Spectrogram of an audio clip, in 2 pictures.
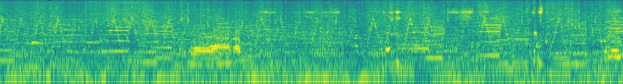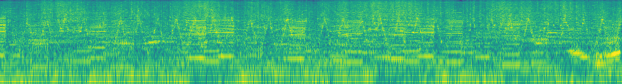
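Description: Experimental electronic synthesizer music from a Novation Supernova II and Korg microKORG XL: a dense mesh of short, stepping synth notes over a steady low bass drone.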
